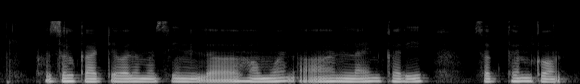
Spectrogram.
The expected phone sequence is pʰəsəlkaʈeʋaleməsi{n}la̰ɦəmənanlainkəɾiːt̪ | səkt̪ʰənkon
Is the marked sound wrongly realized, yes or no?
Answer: no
